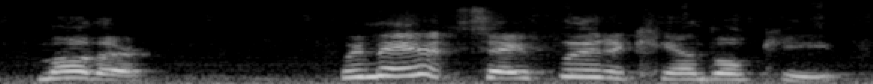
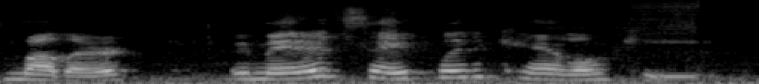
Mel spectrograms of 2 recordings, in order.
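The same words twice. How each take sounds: First: It is read in Jigga's character voice. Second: It is read in the speaker's own voice.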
